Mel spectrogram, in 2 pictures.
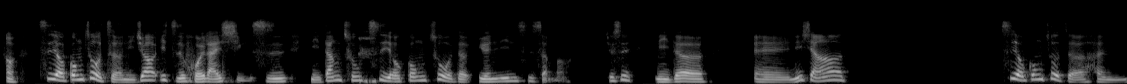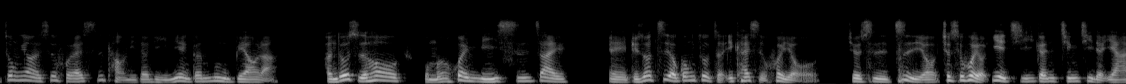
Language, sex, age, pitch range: Chinese, male, 30-49, 120-170 Hz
